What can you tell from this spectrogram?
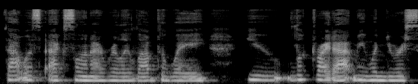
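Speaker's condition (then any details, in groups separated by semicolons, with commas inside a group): No condition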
